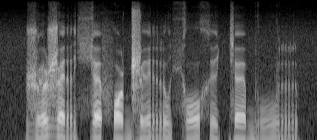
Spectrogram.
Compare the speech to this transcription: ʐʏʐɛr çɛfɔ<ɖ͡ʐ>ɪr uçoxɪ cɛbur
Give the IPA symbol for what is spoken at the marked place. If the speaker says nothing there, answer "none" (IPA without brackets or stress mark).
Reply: ɖ͡ʐ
